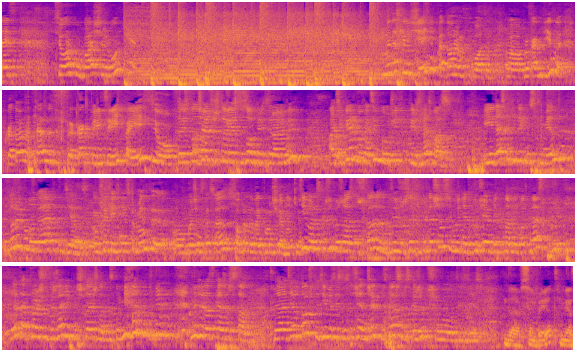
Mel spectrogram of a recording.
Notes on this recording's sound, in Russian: Главная цель открытой записи — это личная встреча, живое общение, ноль прописанного текста и полный фристайл, а мы ещё и записались на не профессиональные микрофоны.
